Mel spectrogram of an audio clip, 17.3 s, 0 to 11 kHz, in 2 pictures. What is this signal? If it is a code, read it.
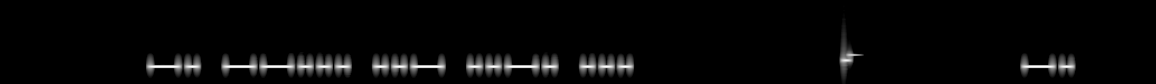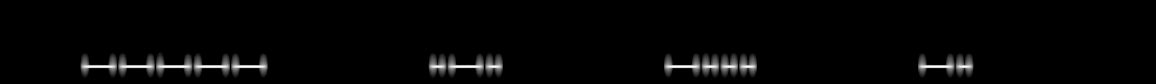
Morse code, heard as a keyed tone, about 17 wpm, spaced as for 9 wpm, 700 Hz. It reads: N7UFS N0RBN
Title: USA Call Signs - 5 Characters - 6x Character Spacing - 17wpm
